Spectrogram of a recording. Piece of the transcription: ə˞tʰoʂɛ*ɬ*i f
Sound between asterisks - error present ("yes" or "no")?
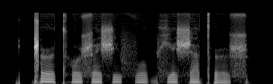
yes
